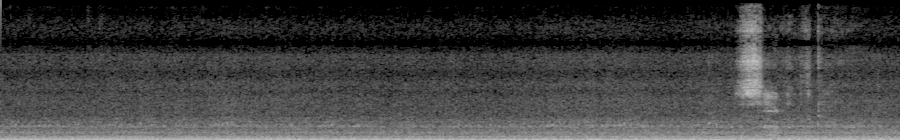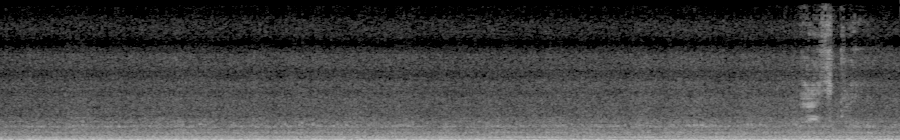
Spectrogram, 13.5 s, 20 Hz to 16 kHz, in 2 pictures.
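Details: Jeep Gladiator 3.6L V6 climbing a long highway grade in 5th gear at 65 mph. Steady, deep, even tone with no rattles or blows: normal exhaust note.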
